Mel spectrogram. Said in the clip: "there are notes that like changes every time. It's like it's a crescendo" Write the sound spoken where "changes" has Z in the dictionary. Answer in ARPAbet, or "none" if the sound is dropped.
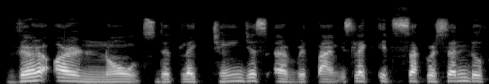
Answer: S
